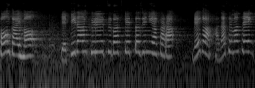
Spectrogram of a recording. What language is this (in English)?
Japanese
